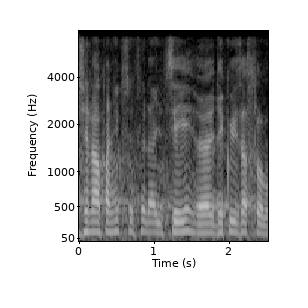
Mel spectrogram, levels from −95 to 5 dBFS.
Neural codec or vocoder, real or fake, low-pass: codec, 16 kHz, 4 kbps, FreqCodec, larger model; fake; 7.2 kHz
